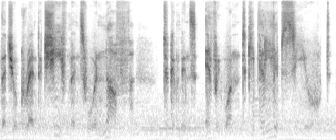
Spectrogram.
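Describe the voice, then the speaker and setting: A very deep, menacing wolf warlord from a fantasy game, growls with slow, deliberate relish. The delivery is breathy and mocking, swinging widely in pitch, with music playing behind. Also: male voice, huge pitch swings, heavy background noise, heavily acted. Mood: sly mocking. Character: menacing bloodthirsty wolfish warlord, sly and taunting. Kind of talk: dramatic game villain acting. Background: prominent game music.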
